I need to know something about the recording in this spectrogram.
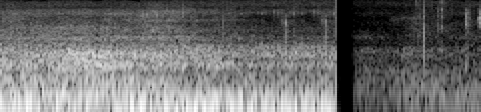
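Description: Steady background rumble and hiss with no speech, cutting off abruptly near the end.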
